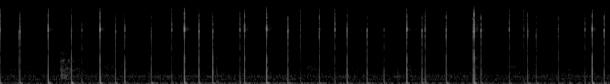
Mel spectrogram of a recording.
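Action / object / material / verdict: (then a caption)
scrape / plastic comb / plastic / none. Long nails scratch and run along the teeth of a small, solid, blue plastic wide-tooth comb held in both hands near the mic. About 33 sharp, dry clicks and ticks land in quick, uneven succession, each with a bright, high edge and almost no ring, over a faint scratchy hiss.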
